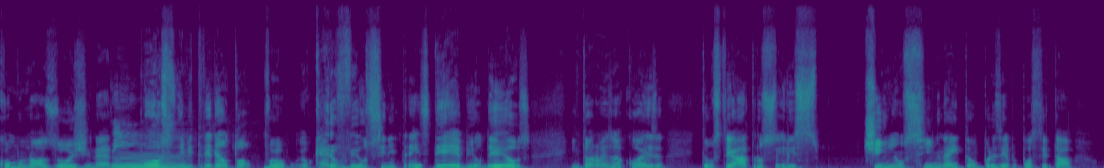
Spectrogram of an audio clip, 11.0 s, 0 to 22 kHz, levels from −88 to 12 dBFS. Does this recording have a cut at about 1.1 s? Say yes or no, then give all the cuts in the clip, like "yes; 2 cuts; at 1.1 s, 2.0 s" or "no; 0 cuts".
yes; 1 cut; at 1.1 s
